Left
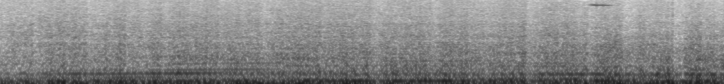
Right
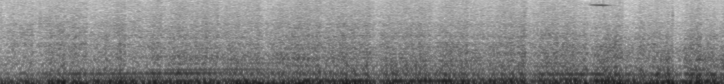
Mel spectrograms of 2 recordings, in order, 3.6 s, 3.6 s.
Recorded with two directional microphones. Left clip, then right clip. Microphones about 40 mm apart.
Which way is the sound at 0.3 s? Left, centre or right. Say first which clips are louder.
Even; right.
